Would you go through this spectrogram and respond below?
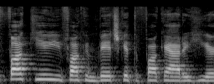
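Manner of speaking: usual speaking voice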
